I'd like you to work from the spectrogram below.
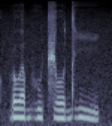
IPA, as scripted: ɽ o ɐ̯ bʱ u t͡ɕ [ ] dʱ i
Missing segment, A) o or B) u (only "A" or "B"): A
